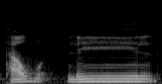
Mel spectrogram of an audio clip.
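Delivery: تضلیل stretched and stopped at the verse end; pausal form. Shown as a demonstration. Teacher showing how to stop at the verse end. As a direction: close تضلیل with no nunation. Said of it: "اگر آخر آیه بستیم".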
